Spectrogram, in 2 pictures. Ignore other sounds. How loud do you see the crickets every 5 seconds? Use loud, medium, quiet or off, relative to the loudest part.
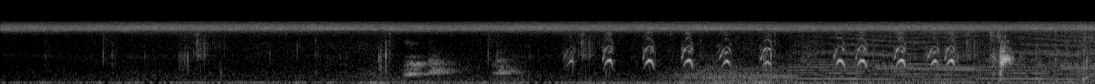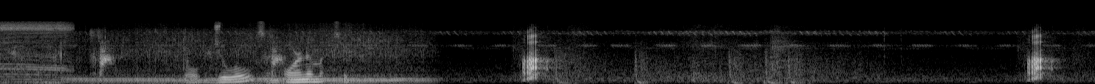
medium, medium, medium, loud, loud.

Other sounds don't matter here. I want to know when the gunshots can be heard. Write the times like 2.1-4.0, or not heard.
16.4-19.8.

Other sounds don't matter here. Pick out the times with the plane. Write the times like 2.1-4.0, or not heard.
6.5-15.4.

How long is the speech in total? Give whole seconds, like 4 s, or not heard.
2 s.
